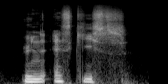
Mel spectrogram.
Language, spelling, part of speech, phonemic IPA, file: French, esquisse, noun / verb, /ɛs.kis/, Fr-esquisse.ogg
- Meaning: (noun) 1. sketch (quick freehand drawing) 2. sketch (brief description); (verb) inflection of esquisser: first/third-person singular present indicative/subjunctive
